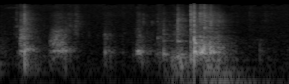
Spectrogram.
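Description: Plastic camping bowls being nested and handled on a table: a few light clacks and rubs, the loudest about one and a half seconds in.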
